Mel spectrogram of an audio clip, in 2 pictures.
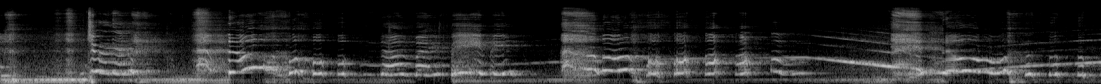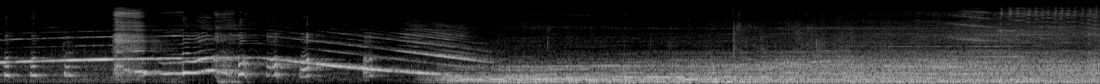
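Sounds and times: ambulance siren wailing: 0:02.6 - 0:22.0
low rumble: 0:15.2 - 0:22.0.

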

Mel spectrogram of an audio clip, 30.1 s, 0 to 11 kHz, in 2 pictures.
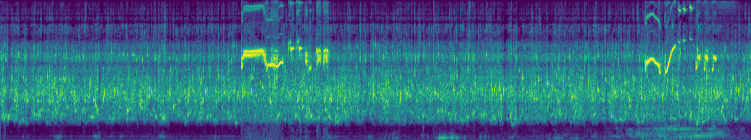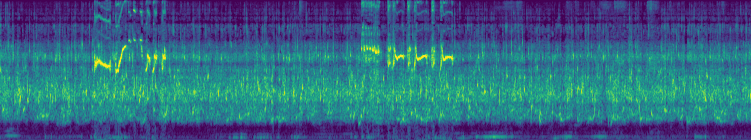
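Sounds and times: water trickling: 0:00.0 - 0:30.0
thrush whistling song: 0:04.8 - 0:06.6, 0:12.8 - 0:14.7, 0:16.9 - 0:18.4, 0:22.2 - 0:24.2.

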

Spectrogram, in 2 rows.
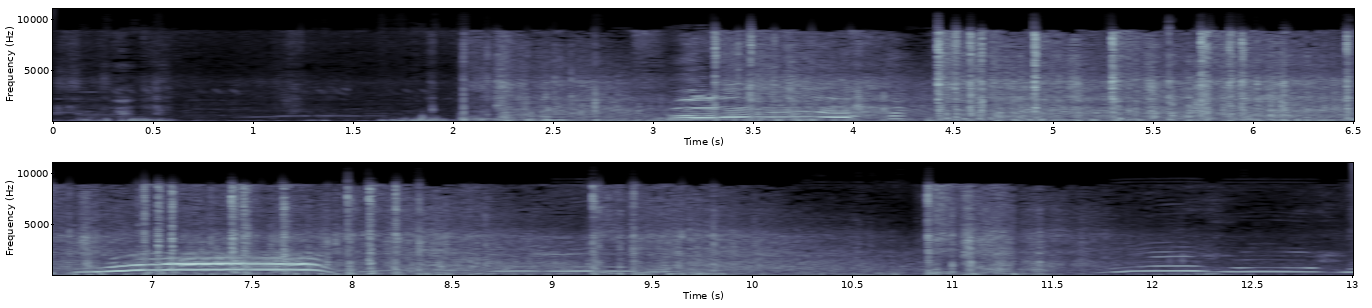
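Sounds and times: firecrackers banging: 0:02.0 - 0:11.9
long rising-and-falling cries: 0:06.6 - 0:07.9.

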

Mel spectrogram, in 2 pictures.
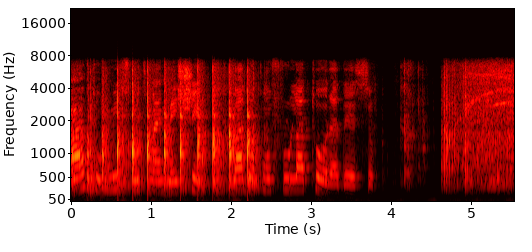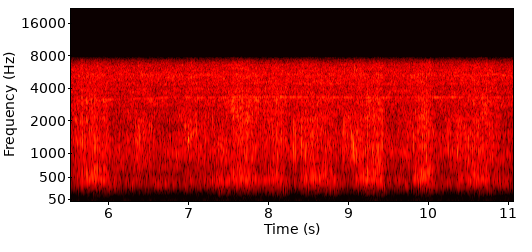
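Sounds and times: electric hand mixer whine: 0:04.6 - 0:11.0
beaters whisking batter: 0:05.0 - 0:11.0.

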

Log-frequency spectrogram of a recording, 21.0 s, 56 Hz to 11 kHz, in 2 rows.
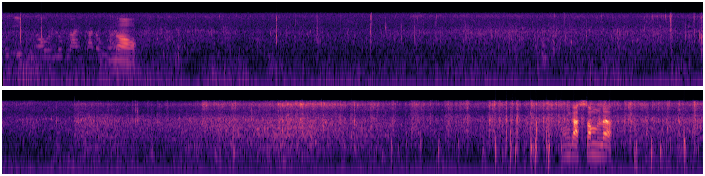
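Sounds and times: wind rumbling on microphone: 0:00.0 - 0:21.0
faint clicks: 0:04.0 - 0:06.6, 0:09.7 - 0:10.6
water washing against rocks: 0:11.4 - 0:21.0.

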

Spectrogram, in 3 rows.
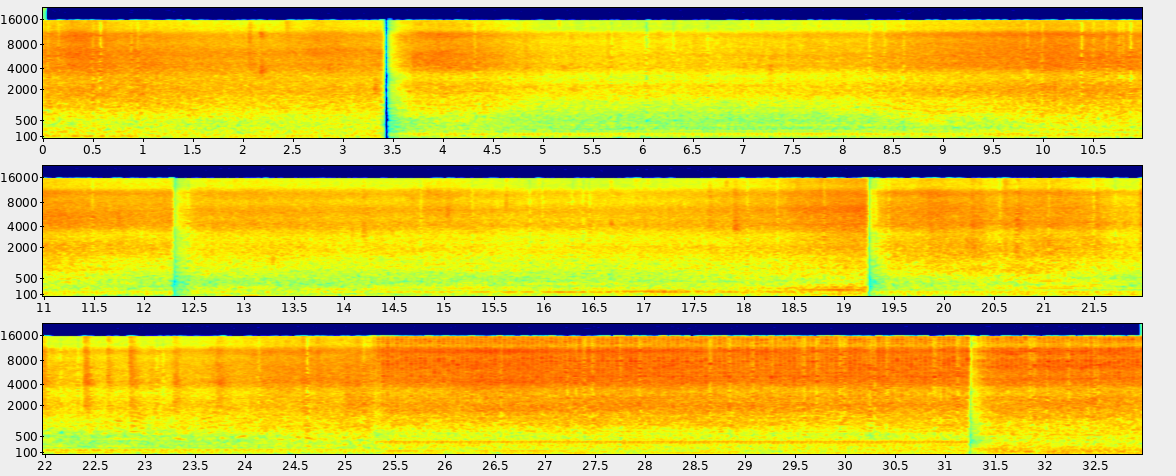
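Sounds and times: heavy rain and floodwater rushing: 0:00.0 - 0:32.9.

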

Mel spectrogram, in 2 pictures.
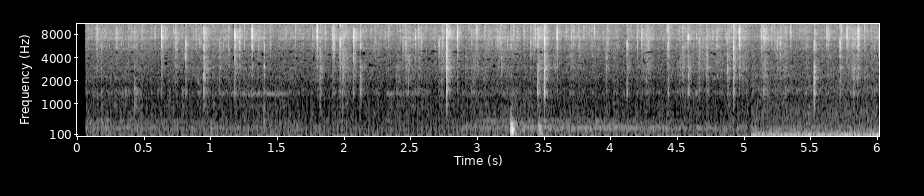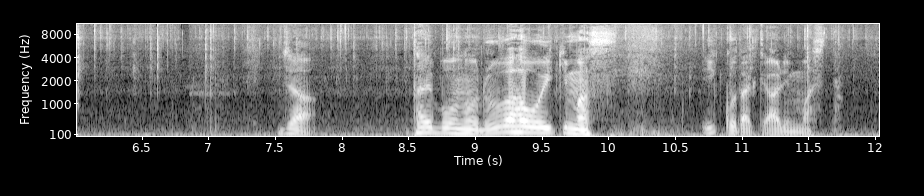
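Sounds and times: underwater crackle of clicks: 0:00.1 - 0:12.0
low rumble: 0:05.1 - 0:12.0.

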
